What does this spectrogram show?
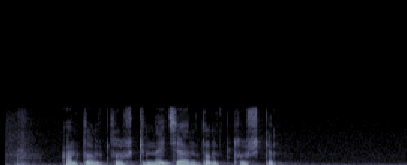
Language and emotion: Russian, neutral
